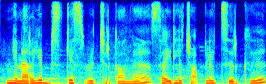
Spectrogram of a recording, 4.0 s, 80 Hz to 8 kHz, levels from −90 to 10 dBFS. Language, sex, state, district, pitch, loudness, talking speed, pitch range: Tamil, female, Tamil Nadu, Nilgiris, 205 Hz, -13 LUFS, 105 wpm, 195-220 Hz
